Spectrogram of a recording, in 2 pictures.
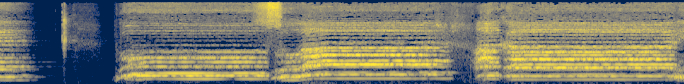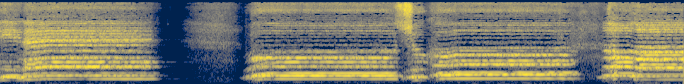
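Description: A group of women singing together, without words the recogniser could catch, in long held notes: phrases of two to four seconds with short breaks about a second in and near the middle.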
